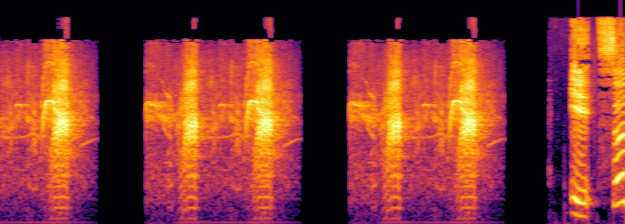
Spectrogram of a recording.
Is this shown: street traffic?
no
